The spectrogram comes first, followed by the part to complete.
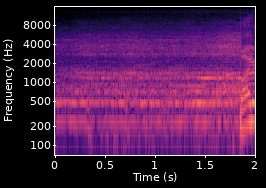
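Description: A man's long chanted note fading away, with the same falling pattern repeating about three times a second like echoes. His voice comes back in near the end.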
